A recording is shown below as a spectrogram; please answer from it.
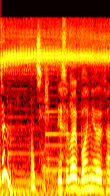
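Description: A voice singing short held, wavering phrases of a Nepali folk melody, over a steady high insect drone like crickets.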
